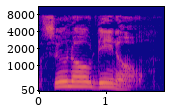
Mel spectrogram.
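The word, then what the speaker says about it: Sunodino (συνωδίνω): S-U-N, long O-D-I-N, long O. Sunodino.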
